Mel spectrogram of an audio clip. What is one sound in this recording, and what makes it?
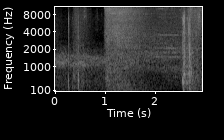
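A rushing whoosh sweeps past.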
